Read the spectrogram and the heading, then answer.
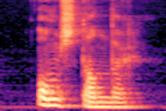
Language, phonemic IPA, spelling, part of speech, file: Dutch, /ˈɔmstɑndər/, omstander, noun, Nl-omstander.ogg
- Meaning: bystander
